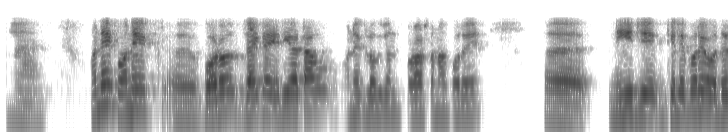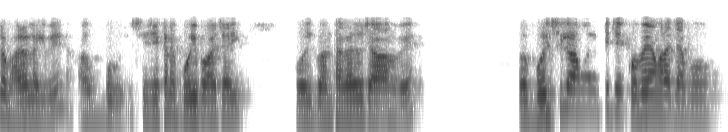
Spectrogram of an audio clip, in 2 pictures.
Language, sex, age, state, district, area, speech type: Bengali, male, 30-45, West Bengal, Purulia, rural, conversation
